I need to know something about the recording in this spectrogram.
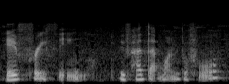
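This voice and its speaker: A woman teaching compound words, reading a story aloud and pausing to explain gently. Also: fairly high pitch, vocal fry, a little hiss or hum. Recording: dull lo-fi with faint ambience.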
